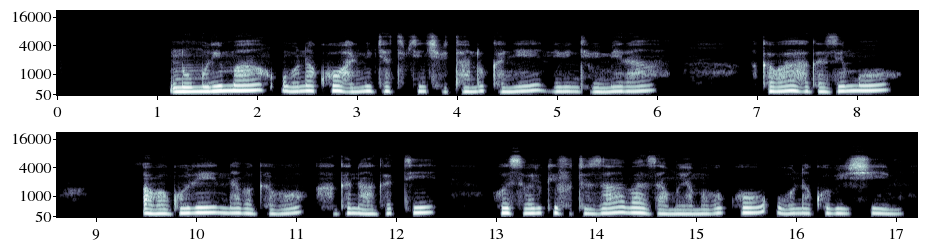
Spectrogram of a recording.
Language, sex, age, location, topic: Kinyarwanda, female, 18-24, Kigali, health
